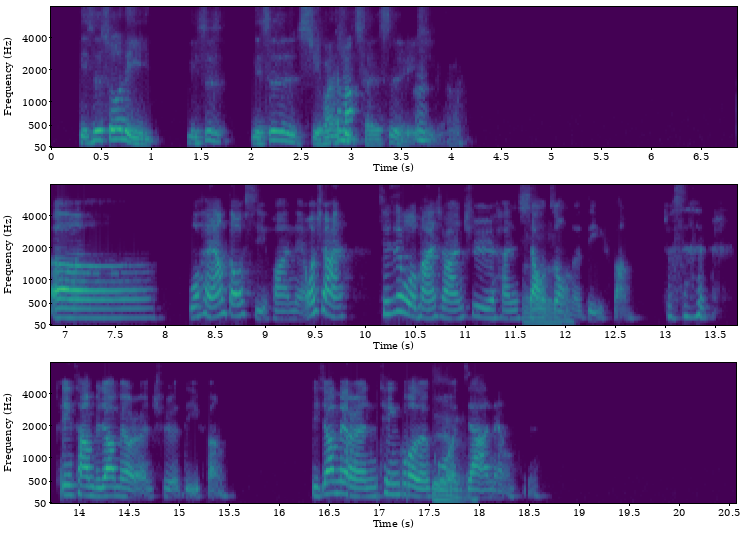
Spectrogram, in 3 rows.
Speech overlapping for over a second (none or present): none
